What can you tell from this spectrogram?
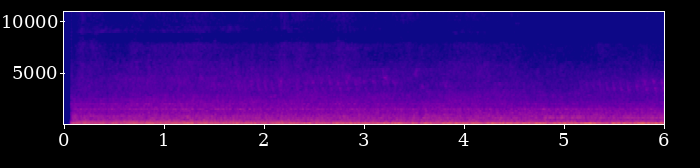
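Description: Steady low rumble with a light hiss over it: outdoor background noise on the microphone, with no distinct events.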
